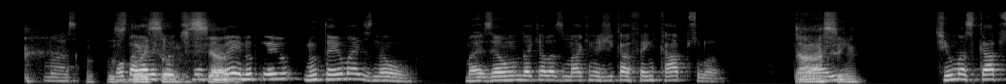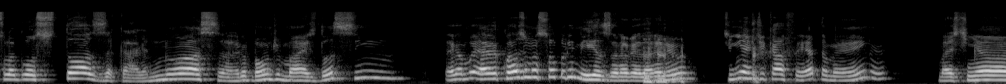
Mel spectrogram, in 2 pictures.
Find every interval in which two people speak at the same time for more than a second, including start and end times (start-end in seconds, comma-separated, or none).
1.1-2.4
